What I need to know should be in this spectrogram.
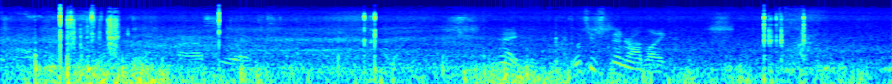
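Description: A fishing reel clicks as line is pulled off.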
